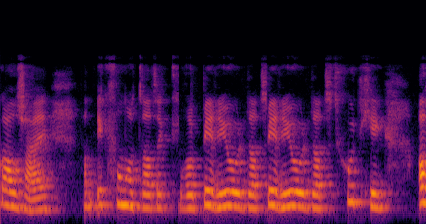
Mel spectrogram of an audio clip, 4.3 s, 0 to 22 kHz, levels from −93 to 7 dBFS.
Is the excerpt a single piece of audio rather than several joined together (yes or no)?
no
